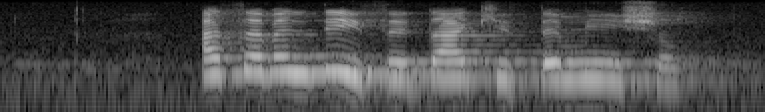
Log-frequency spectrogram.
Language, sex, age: Swati, female, 20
